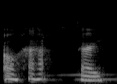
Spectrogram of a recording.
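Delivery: embarrassed little laugh while apologizing; nervous laugh. Real, not acted. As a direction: laugh it off sheepishly. Embarrassed at screen mix-up.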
